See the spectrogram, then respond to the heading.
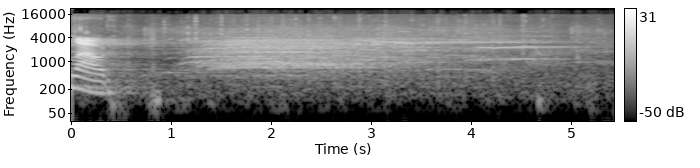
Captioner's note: audience cheering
